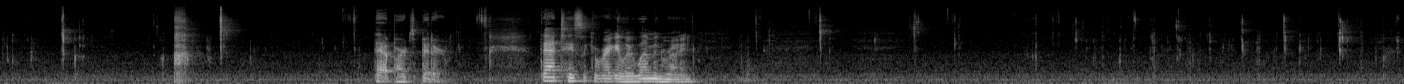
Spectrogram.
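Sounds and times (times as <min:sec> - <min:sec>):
person chewing crunchy rind: 0:00.0 - 0:02.4, 0:07.6 - 0:14.0
faint steady hum: 0:00.0 - 0:14.0.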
